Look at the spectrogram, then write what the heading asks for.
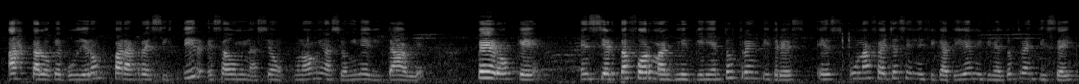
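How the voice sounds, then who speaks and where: A woman speaking as an academic presenter at a forum, explaining in a measured lecture style. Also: a little high, a bit bright, a little hiss or hum, low-quality recording. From Colombia.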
